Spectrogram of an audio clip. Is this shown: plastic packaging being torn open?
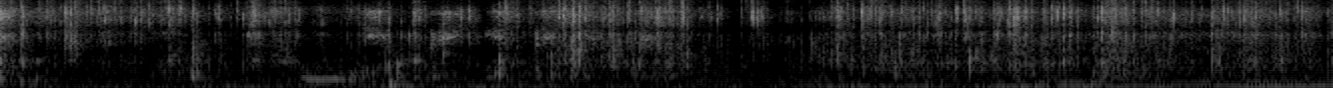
yes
